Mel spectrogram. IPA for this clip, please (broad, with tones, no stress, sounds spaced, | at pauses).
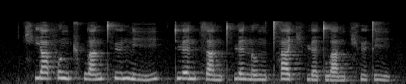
t͡ɕʰ j ä˥ f ɤ˥˩ ŋ ʈ͡ʂʰ w a˧˥ n t̪ʰ y˥ n̪ i˨˩˦ | t̪ ɥ ɛ˥ n t͡s a˨˩ n t̪ʰ ɥ ɛ˥˩ n ɤ˧˥ ŋ t̪ʰ ä˥ t͡ɕʰ ɥ ɛ˥˩ t̪ w a˧˥ n t͡ɕʰ y˥˧ t̪ i˥˩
